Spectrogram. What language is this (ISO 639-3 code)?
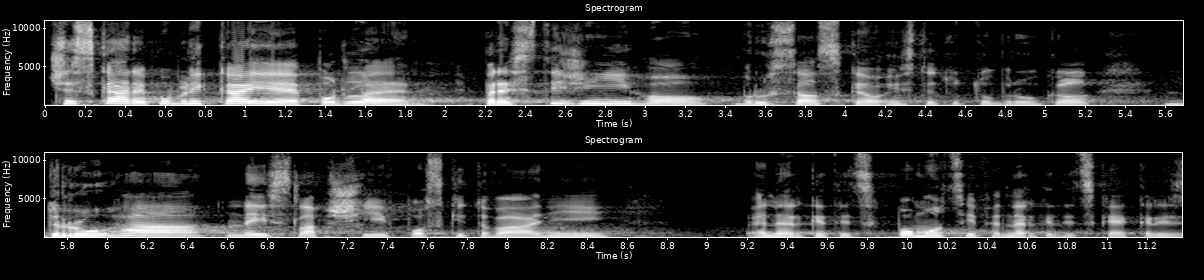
ces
